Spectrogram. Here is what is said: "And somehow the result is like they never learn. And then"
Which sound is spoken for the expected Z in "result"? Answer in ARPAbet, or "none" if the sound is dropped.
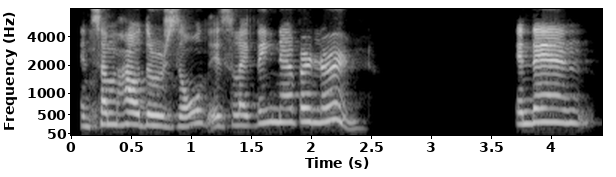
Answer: Z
